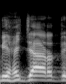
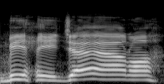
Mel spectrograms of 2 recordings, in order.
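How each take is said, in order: First: The word ends in a t sound, linked onward. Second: The word ends in an h sound, then stops. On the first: The reading continues without stopping. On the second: The reading stops on this word.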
